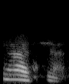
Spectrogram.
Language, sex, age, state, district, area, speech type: Bengali, male, 60+, West Bengal, Hooghly, rural, conversation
